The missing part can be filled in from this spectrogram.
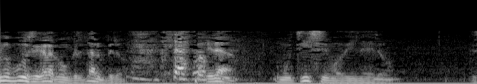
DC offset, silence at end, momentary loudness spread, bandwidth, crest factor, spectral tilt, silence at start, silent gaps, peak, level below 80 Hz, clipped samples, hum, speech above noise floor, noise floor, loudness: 4%; 0 s; 14 LU; 5 kHz; 16 dB; -8.5 dB/octave; 0 s; none; -6 dBFS; -42 dBFS; under 0.1%; none; 28 dB; -49 dBFS; -22 LUFS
